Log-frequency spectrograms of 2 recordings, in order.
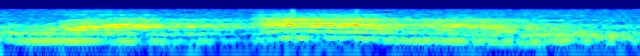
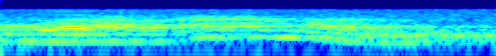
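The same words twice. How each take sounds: First: The word starts with a throaty, pressed sound. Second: The word starts with a plain vowel sound. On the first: It means deeds. The speaker calls it right. "Kalau itu dibaca wa amali" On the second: It means wishful hopes. The speaker calls it wrong. "bukan wa amali"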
